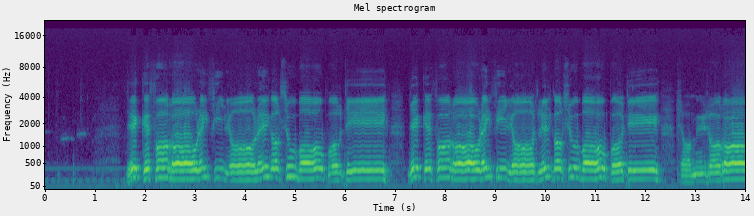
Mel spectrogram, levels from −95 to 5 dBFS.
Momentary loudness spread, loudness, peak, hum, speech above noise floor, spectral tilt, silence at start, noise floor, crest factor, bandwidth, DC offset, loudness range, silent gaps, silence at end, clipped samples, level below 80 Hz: 11 LU; -22 LUFS; -8 dBFS; none; 32 dB; -7 dB/octave; 1.65 s; -53 dBFS; 14 dB; 7 kHz; under 0.1%; 3 LU; none; 0 s; under 0.1%; -58 dBFS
